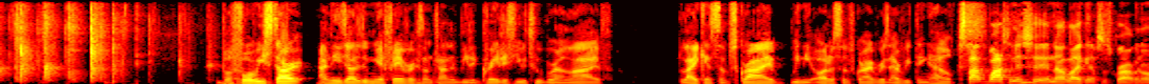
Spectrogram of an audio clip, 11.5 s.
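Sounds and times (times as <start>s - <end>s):
hand clapping: 0.0s - 2.2s
speech: 2.2s - 6.2s, 6.8s - 11.4s.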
